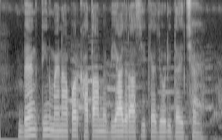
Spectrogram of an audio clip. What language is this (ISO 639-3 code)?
mai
